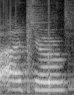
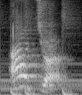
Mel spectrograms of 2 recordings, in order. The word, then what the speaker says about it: Artur: Hello, Artur. Artur. Yep. My pronunciation is okay?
